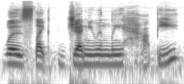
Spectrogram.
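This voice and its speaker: A woman's voice: lowish voice, fairly even intonation, a little slow, clear, resonant tone. A woman in her twenties from Colorado, a medical student guest explaining her choices thoughtfully in a casual podcast interview. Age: 20s.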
